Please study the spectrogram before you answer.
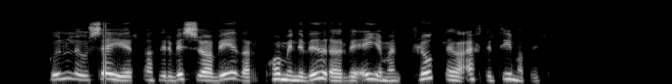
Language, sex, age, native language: Icelandic, female, 30-39, Icelandic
